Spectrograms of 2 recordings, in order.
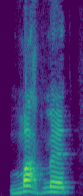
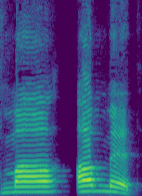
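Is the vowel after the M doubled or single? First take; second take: single; doubled. First: The vowel after the M is single. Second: The vowel after the M is doubled. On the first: The speaker calls it wrong. "The two alphas means it's not Mahmed" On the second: The speaker calls it right. "if you have two alphas"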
